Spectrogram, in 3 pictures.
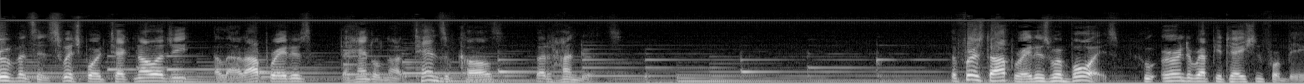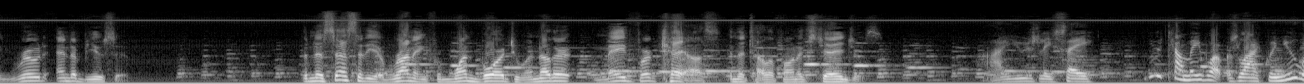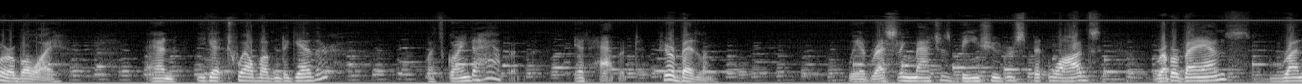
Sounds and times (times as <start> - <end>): Speech: 0.0 - 6.2, 9.5 - 14.3, 16.1 - 21.8, 22.9 - 26.8, 27.6 - 29.4, 30.4 - 31.2, 31.8 - 33.2, 34.6 - 39.1
Music: 0.0 - 12.9, 14.2 - 39.1.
